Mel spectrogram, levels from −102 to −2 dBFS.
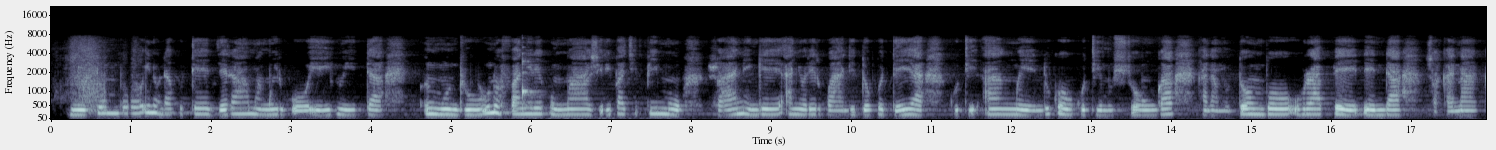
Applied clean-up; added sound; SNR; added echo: none; Bowed string instrument; 11 dB; reverberation time 1.0 s.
